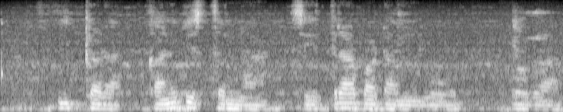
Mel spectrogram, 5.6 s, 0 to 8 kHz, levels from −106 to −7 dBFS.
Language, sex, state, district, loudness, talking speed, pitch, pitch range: Telugu, male, Andhra Pradesh, Sri Satya Sai, -17 LUFS, 45 wpm, 105 Hz, 100-115 Hz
